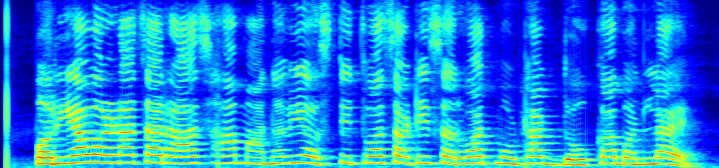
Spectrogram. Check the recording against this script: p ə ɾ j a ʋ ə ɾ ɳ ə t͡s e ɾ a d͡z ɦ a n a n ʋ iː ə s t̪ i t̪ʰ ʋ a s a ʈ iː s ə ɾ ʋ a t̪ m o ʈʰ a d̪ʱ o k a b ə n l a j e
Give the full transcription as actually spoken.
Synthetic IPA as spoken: p ə ɾ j a ʋ ə ɾ ɳ a t͡s a ɾ a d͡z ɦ a m a n ʋ iː ə s t̪ i t̪ ʋ a s a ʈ iː s ə ɾ ʋ a t̪ m o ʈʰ a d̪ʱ o k a b ə n l a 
